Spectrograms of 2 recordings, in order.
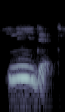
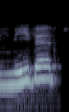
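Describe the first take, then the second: First: The ending is said with a short 'id' vowel. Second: The ending is said with a full 'ed' vowel. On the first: The speaker calls it right. "it's needed" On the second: The speaker calls it wrong. "No es decided ni needed"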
